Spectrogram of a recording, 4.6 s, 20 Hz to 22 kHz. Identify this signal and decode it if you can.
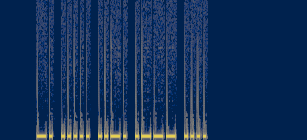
Morse code, heard as a keyed tone, about 29 wpm, 700 Hz. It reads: N5FJH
